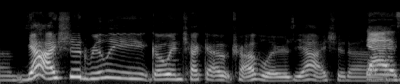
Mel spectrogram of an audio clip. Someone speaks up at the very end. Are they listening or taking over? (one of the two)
taking over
